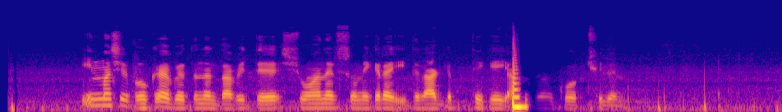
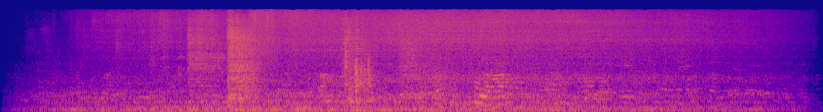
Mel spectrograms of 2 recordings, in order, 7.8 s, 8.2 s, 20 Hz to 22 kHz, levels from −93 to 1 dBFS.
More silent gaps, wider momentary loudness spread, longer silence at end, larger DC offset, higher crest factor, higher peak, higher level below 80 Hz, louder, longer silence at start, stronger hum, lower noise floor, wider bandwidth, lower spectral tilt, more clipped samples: neither; first, 24 LU vs 17 LU; first, 1.25 s vs 0.2 s; neither; about the same, 20 dB vs 20 dB; first, 0 dBFS vs -14 dBFS; about the same, -50 dBFS vs -50 dBFS; first, -19 LUFS vs -31 LUFS; about the same, 0.1 s vs 0.2 s; neither; second, -50 dBFS vs -56 dBFS; second, 5 kHz vs 16 kHz; first, -10.5 dB/octave vs -1.5 dB/octave; neither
